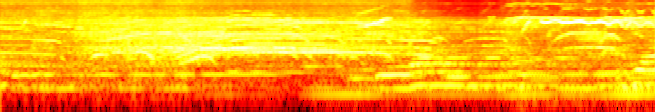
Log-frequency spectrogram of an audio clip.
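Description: A man singing a song into a microphone, holding steady notes, while a crowd whoops and cheers over him. A wavering high call rises above the crowd near the end.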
